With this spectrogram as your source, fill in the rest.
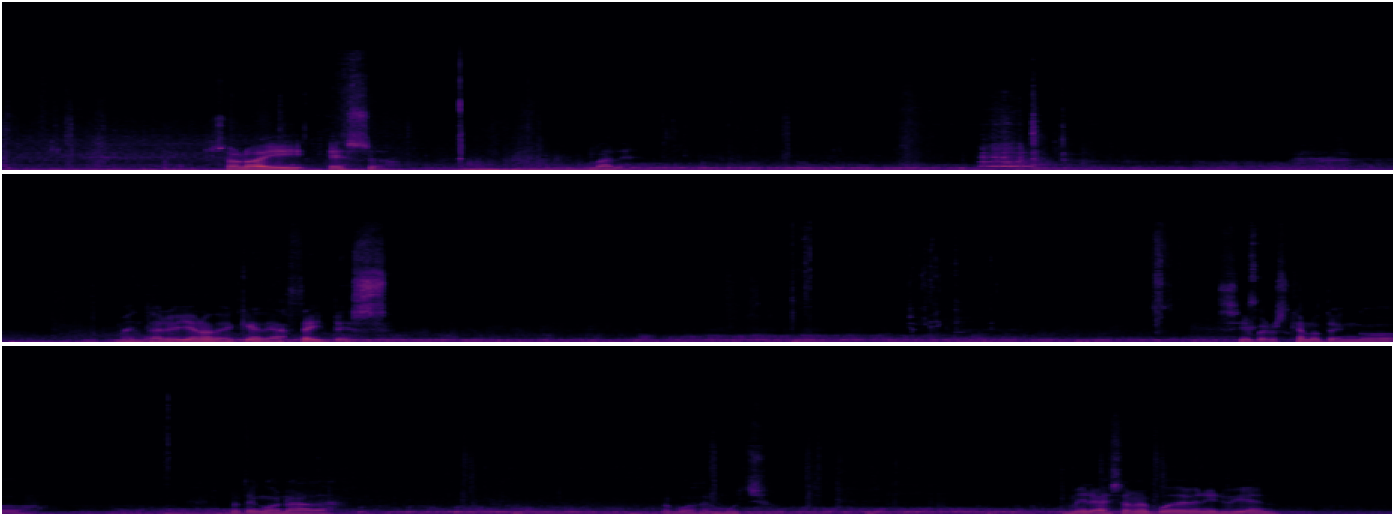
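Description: Footsteps crunch softly on grass and dirt.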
